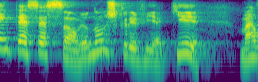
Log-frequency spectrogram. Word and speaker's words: intersecção: Aqui se escreve intersecção, mas você acaba lendo interseção.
